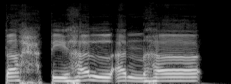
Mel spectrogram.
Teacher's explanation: untuk ha pedas ni macam biasa, tengah kerongkong kita sempitkan.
